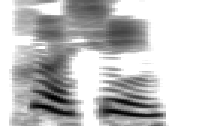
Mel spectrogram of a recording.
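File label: "贺信", Mandarin Chinese; chinese-flashcards; hsk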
